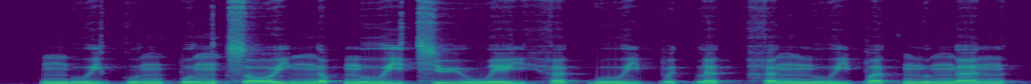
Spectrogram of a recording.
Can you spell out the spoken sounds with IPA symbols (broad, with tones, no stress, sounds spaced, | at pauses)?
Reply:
ŋ uː˨˥ j kʷ ɐ˨ ŋ p ʊ˥ ŋ t͡s ɔː˨˧ j ŋ ɐ˧ p̚ n̪ uː˥ j t͡s yː˧ w e˨ j h ɐ˨˥ k̚ w uː˨ j p ɵ˨ t̚ l ɐ˨˥ k̚ h ɐ˧ ŋ n̪ uː˨˧ j p ɐ˨ k̚ n̪ ʊ˨˥ ŋ ɐ˥ n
